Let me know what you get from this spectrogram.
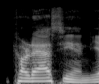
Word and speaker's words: Cardassian: Cardassian.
